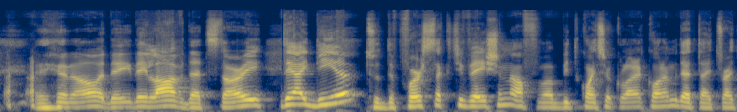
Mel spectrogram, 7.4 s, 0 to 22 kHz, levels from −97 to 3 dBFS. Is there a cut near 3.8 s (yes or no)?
yes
